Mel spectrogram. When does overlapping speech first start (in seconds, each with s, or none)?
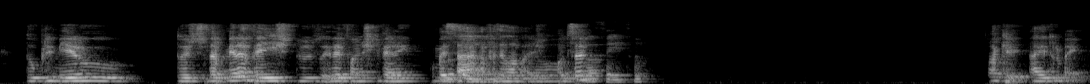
4.4 s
